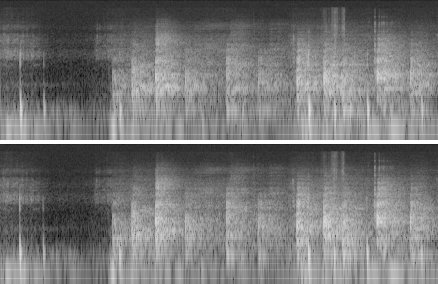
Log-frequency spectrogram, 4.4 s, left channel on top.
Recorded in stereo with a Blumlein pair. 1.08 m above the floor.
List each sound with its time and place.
1.1 s running footsteps: 60° right, 7 m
